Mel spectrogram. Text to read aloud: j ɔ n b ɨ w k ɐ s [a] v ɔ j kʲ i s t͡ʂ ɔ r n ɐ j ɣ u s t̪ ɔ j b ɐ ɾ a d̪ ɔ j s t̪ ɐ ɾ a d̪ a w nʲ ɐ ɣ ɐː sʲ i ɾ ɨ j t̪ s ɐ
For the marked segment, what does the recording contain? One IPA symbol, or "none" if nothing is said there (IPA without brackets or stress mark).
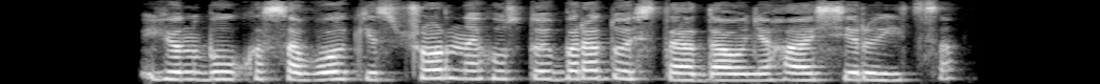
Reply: a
